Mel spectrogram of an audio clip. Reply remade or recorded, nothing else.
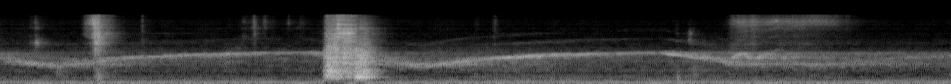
remade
